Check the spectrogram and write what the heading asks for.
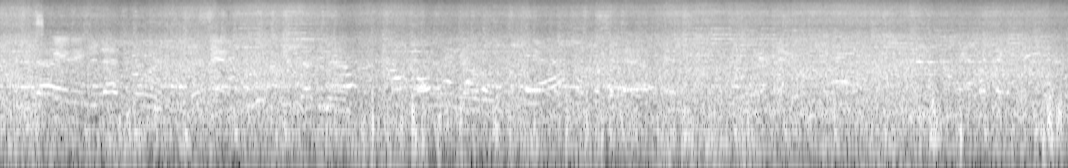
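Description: Steady rush of water from a FlowRider sheet-wave surf machine, the pumped sheet of water pouring up the ride surface, with voices heard over it.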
